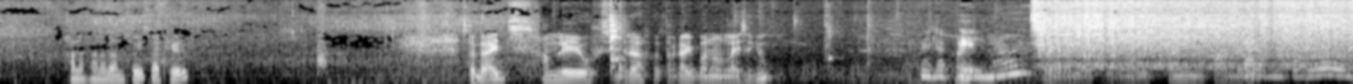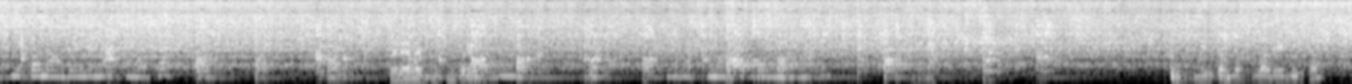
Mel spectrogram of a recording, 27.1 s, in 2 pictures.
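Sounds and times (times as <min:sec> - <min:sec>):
fish sizzling in hot oil: 0:00.0 - 0:06.1, 0:08.0 - 0:27.0
metal spatula scraping pan: 0:13.7 - 0:24.6.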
